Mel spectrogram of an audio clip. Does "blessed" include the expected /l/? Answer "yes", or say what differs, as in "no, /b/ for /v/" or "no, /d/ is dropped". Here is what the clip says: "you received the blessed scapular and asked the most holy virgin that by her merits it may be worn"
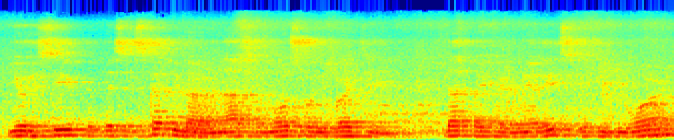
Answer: no, /l/ is dropped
